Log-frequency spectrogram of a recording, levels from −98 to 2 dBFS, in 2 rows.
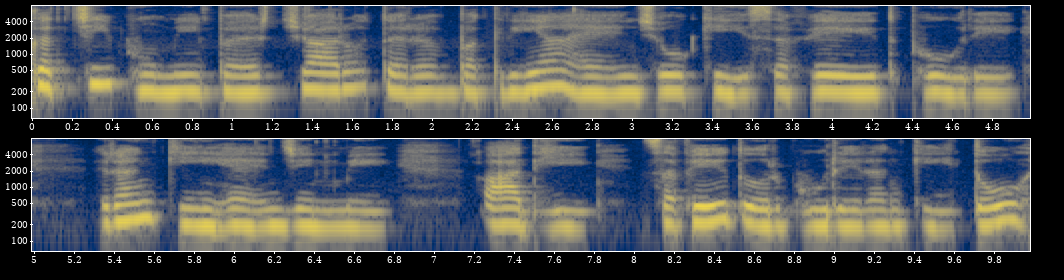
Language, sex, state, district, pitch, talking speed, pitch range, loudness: Hindi, female, Chhattisgarh, Sukma, 200 Hz, 140 wpm, 195-215 Hz, -20 LUFS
